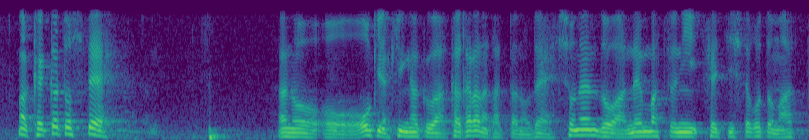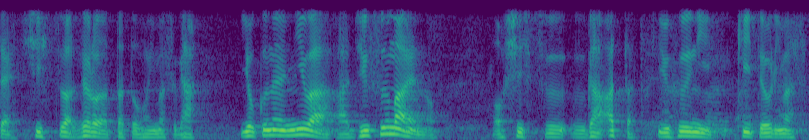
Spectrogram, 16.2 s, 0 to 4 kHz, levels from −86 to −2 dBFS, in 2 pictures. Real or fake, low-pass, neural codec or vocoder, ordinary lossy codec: real; 3.6 kHz; none; none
